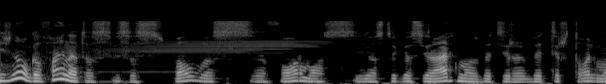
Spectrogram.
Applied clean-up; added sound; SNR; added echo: classical method Wiener filter.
